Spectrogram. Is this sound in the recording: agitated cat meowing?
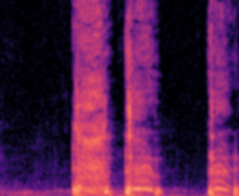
no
